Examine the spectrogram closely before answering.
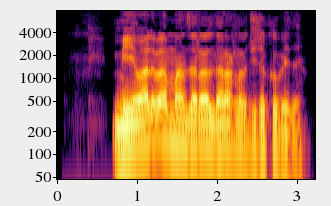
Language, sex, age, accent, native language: Uzbek, male, 35+, Toshkent shahri, Uzbek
